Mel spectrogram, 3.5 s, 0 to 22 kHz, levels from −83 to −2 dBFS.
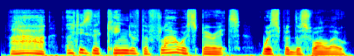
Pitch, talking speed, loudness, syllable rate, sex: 135 Hz, 205 wpm, -20 LUFS, 5.8 syllables/s, male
